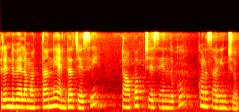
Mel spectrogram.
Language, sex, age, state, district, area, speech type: Telugu, female, 30-45, Andhra Pradesh, West Godavari, rural, read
